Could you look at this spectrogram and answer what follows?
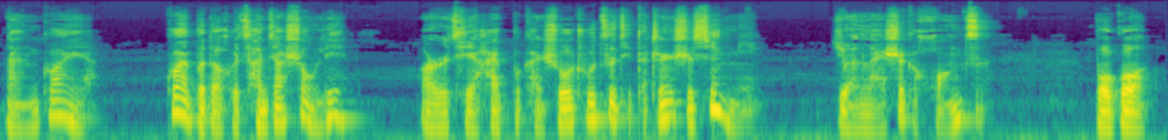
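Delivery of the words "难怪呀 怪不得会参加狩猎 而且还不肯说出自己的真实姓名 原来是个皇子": soft murmur, much quieter; murmuring to herself. A narrator's reading. Swordswoman realizing he is a prince, murmuring softly. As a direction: mutter it under her breath. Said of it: "喃喃道".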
